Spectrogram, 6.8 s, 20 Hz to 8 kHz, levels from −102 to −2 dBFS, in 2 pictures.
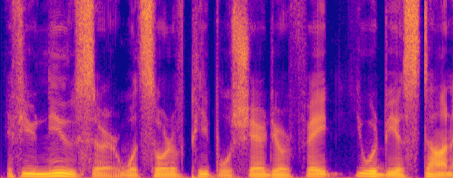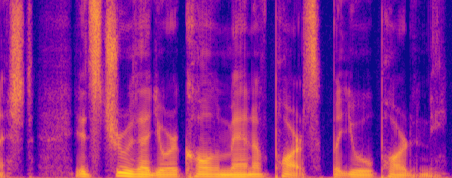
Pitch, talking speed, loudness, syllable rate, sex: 95 Hz, 265 wpm, -19 LUFS, 6.0 syllables/s, male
